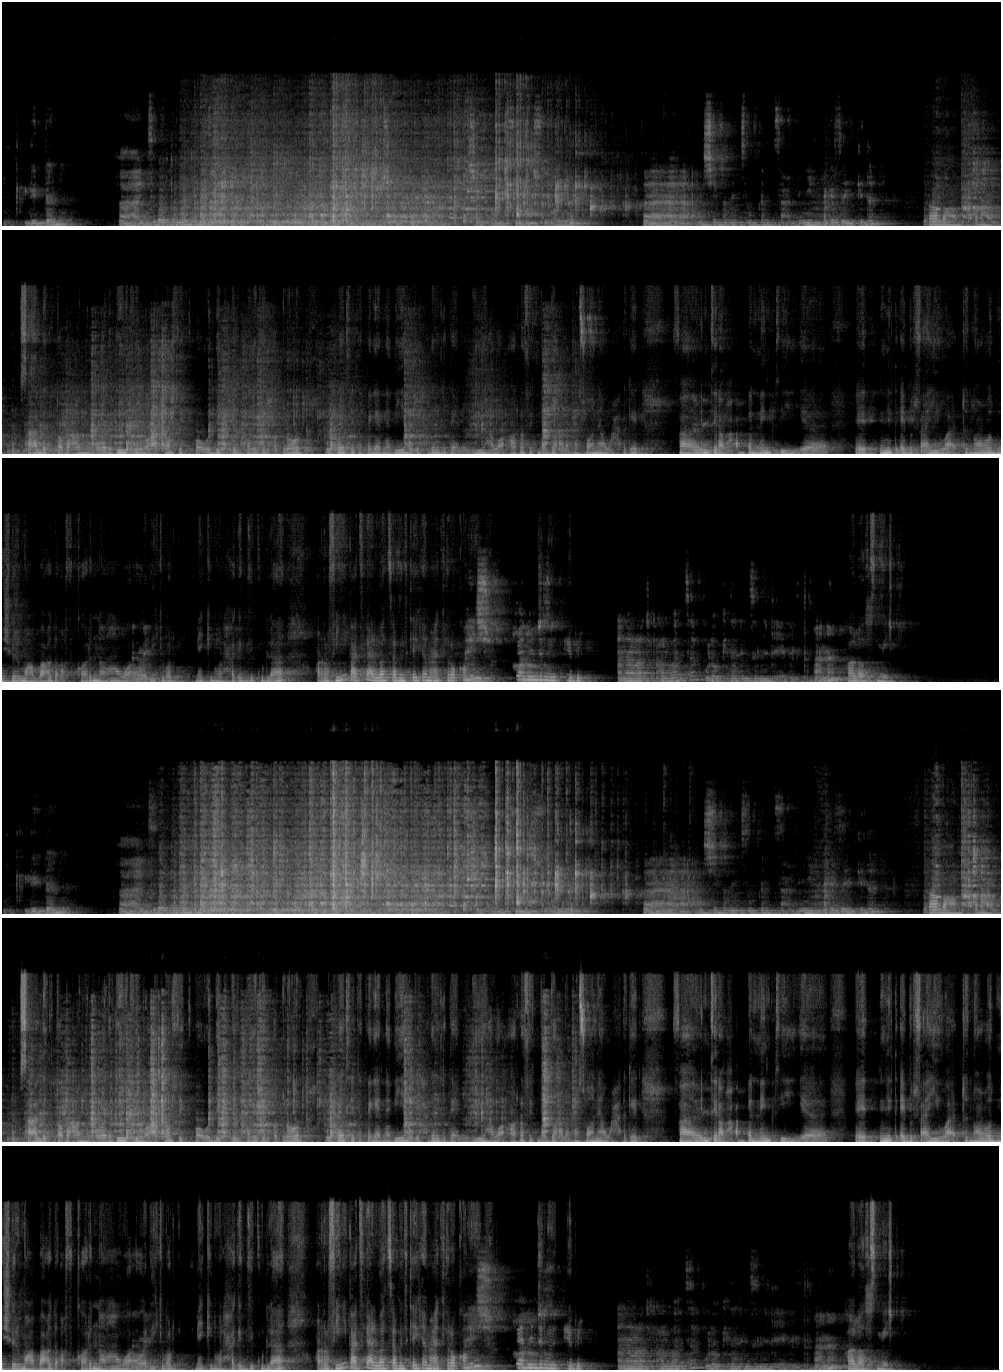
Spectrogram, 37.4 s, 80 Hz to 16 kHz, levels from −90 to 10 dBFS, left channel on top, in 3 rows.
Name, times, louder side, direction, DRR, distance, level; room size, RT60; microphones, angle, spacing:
voice 1, 0.3-0.8 1.4-5.6 5.8-7.2 8.0-11.0 21.1-21.4 26.7-26.9 30.7-31.1 31.4-31.7 32.7-35.4, left 1 dB, 25° left, 6 dB, 6.2 m, -41 dB
sound 1, 1.8-7.8 8.1-8.7 10.1-10.5 11.5-14.6 14.9-16.9 17.4-18.0 18.3-18.7 19.2-19.7, right 5 dB, 90° right, 5.1 m, -35 dB
voice 2, 11.6-31.0 31.4-32.3 35.5-36.1, right 2 dB, 55° right, 8 dB, 1.8 m, -35 dB
26.0 x 24.5 x 8.6 m, 0.83 s
head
